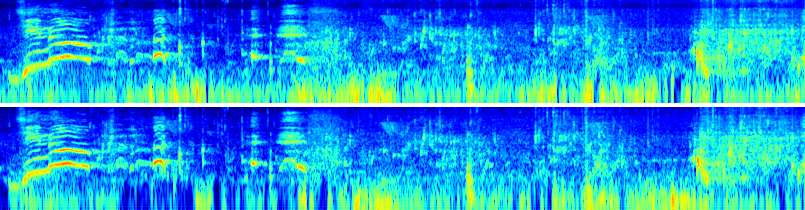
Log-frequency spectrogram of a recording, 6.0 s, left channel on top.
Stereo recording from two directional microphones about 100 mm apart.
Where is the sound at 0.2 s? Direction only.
50° right (ahead or behind).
